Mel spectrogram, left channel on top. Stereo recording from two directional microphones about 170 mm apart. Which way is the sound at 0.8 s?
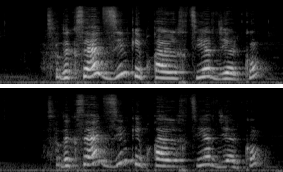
70° left (ahead or behind).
